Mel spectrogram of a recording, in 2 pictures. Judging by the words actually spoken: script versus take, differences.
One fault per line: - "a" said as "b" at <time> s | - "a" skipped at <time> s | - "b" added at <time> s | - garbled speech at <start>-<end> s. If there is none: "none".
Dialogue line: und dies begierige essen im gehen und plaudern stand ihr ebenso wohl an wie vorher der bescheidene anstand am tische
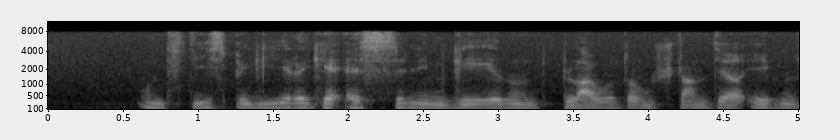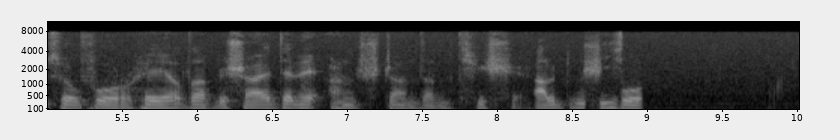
- "wohl an wie" skipped at 5.2 s
- garbled speech at 8.2-9.0 s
